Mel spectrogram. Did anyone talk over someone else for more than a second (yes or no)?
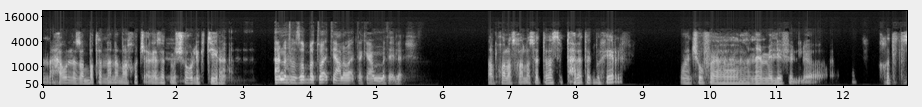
no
